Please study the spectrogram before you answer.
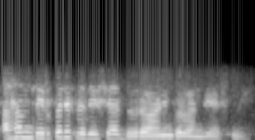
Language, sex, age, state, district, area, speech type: Sanskrit, female, 18-30, Kerala, Thrissur, urban, conversation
